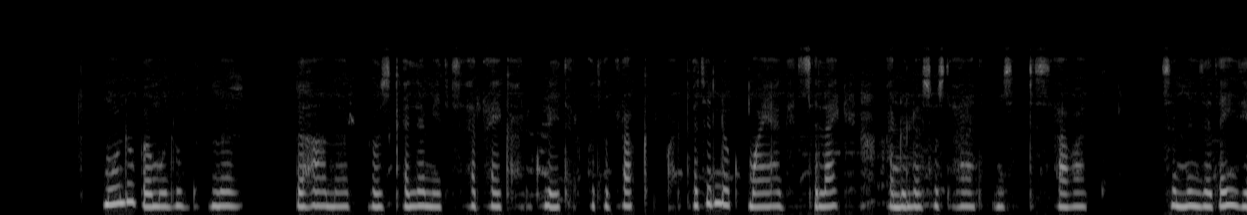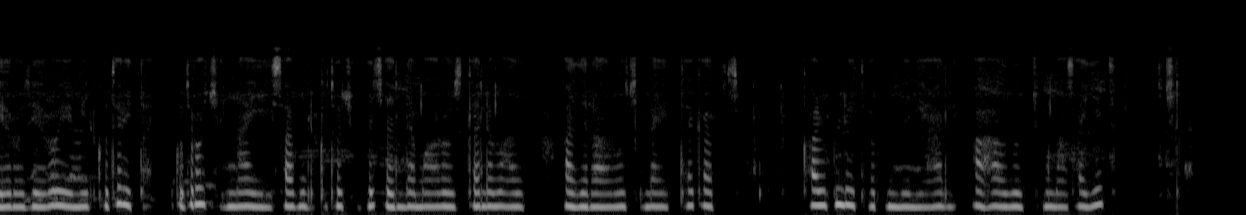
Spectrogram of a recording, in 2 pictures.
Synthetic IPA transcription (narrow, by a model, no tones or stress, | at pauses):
mulubəmulu | b̥əɦaməɾozkʼəlɨmjɛt̪ʰə̥sərːajɛkʰalkʰulet̪ʰəɾfo̞t̪ʰo̞ɡɾafkʰəlbalbət̪ʰɨlːɨkʼumajaɡəsʼlajʔand̪uləso̞st̪aɾat̪amːɨsɨd̪ːɨ̥st̪saβat̪ː | sɨmːɨnt̪ʼzət̪ʼəɲze̞ɾo̞ze̞ɾo̞jɛmːilkʼʊt̪ʰʼɨɾjɪt̪ʰːajːalkʼut̪ʼɨɾo̞t͡ʃːɨnːajɛhsaβmɨlɨkːɨt̪ʰo̞t͡ʃːbɨt͡ʃʼɨnləmaɾozkʼəlɨm | azɾaɾo̞t͡ʃːlajt̪ʰːəkʼəɾbsʼwal | kʰalkulet̪ʰəɾumɨnjalaɦazo̞t͡ʃːɪnmasajɛt̪ | jɪt͡ʃɪlal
